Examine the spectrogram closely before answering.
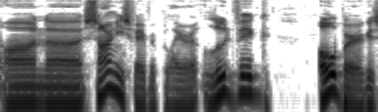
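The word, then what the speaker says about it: Åberg: I'm tempted to take 25-1 on Sarni's favorite player, Ludwig Oberg is how you say his name. It's spelled Aberg, Yeah. pronounced Oberg.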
